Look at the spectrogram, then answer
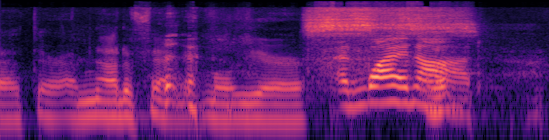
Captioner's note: hisses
